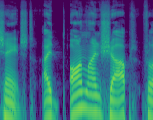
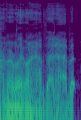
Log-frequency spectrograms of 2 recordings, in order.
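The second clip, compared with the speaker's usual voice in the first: whisper; 10 semitones lower, 15 dB quieter, faster than usual. Real, not acted. Repeats the same phrase, then whispers it.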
